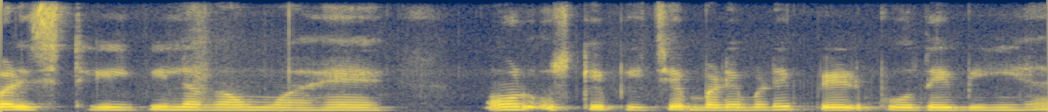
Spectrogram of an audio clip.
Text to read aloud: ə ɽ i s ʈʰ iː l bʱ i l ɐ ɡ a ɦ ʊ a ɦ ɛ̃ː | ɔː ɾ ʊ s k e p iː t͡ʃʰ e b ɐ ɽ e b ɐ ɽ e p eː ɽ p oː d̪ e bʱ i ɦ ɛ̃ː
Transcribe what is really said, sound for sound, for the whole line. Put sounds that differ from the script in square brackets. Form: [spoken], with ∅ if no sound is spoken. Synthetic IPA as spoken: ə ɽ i s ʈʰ iː l bʱ i l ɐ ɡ a ɦ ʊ a ɦ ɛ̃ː | ɔː ɾ ʊ s k e p iː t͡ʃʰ e b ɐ ɽ e b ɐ ɽ e p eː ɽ p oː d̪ e bʱ i ɦ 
